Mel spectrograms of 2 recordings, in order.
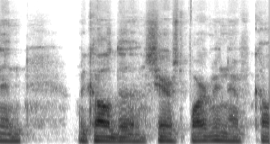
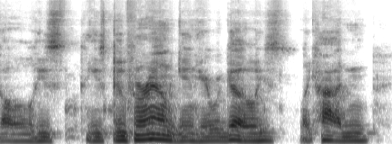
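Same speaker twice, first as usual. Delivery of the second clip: ordinary talk, nothing marked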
